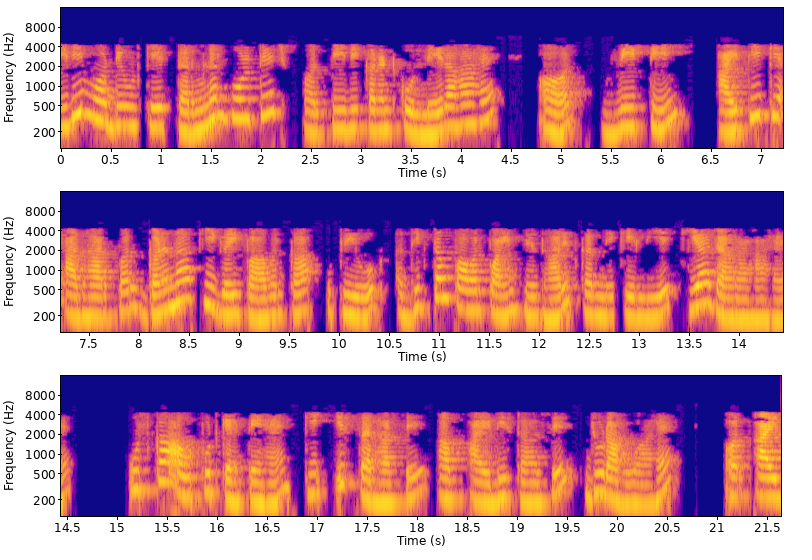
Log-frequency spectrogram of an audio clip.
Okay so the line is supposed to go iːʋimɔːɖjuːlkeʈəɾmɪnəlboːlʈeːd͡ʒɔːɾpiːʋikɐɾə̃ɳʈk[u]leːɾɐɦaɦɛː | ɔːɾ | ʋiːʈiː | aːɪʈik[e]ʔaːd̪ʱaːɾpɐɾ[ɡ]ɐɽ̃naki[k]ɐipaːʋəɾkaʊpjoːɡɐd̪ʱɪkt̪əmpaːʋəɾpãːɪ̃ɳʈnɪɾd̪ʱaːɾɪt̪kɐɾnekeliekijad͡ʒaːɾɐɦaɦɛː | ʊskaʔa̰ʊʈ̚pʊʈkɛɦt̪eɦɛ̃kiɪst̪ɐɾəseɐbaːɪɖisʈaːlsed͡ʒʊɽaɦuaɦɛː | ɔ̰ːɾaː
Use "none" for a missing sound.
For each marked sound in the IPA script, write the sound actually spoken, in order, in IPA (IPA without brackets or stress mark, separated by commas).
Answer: o, e, ɡ, ɡ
